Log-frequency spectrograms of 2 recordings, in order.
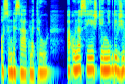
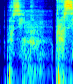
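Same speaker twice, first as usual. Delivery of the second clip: soft whisper under the breath. Kim watching the swinging rope from too far away, whispered. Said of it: "šeptala Kim".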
